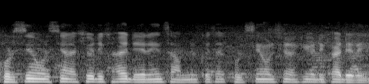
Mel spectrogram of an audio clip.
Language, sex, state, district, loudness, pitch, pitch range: Hindi, male, Madhya Pradesh, Katni, -18 LUFS, 120 Hz, 115-125 Hz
